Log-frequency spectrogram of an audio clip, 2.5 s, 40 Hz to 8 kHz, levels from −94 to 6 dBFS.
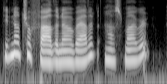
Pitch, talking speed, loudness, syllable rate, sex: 195 Hz, 215 wpm, -17 LUFS, 6.7 syllables/s, female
